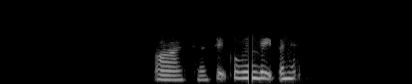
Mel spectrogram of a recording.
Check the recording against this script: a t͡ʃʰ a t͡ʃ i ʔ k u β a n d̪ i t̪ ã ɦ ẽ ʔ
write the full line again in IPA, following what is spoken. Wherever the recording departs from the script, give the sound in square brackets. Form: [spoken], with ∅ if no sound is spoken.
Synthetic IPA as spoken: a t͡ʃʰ a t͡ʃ i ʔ k u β [i] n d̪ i t̪ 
